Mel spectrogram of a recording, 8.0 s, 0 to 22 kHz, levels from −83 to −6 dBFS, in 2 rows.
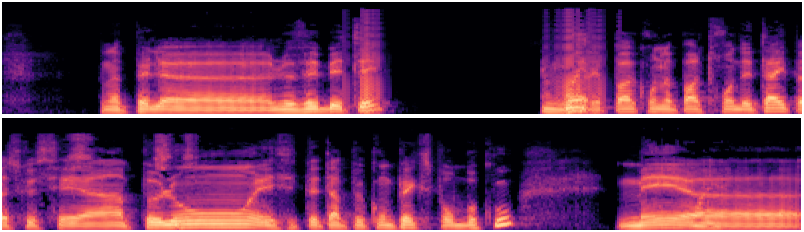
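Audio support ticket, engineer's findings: Buffer tearing, 1.70 to 3.13 s, after "qu'on appelle euh le" and clearing before "qu'on en parle trop". Robotic 100 Hz buzz riding the speech. Points to the playback ring buffer. Writer and hardware read pointer have slipped and cross each period. A small slice of each period, roughly a twentieth, replays audio about 20 ms stale. Hard edges both sides. Rate fits a 10 ms period.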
